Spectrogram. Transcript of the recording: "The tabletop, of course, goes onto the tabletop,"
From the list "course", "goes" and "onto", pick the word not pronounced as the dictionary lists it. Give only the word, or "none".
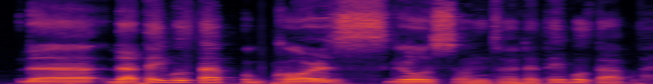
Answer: goes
